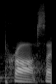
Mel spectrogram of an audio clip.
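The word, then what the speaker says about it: praus: And so this Greek word that we translate to our English word meek is the word pros. I may say it wrong, but that's P-R-A-U-S.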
